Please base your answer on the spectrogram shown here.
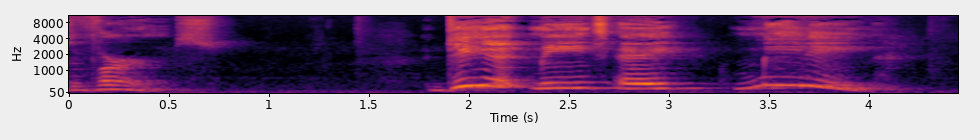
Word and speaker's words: Worms: It's a thing called the Diet of, use American pronunciation in English, Worms. But it's W-U-R-M-S. The German pronunciation is Worms.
